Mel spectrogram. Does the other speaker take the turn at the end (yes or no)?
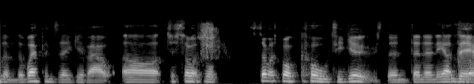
no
